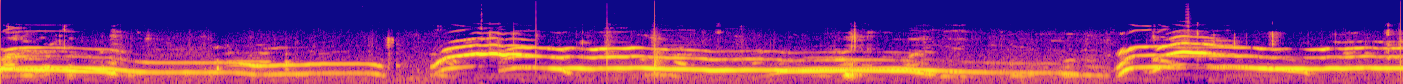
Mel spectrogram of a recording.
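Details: Domestic cat meows, part of a set of seven different kinds of kitten meowing: long, drawn-out wailing calls with steady tones and slight falls, three calls over fourteen seconds, the middle one longest.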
